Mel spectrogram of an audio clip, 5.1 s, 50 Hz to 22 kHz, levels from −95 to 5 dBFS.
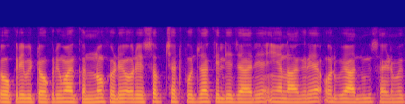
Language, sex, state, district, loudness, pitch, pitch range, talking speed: Rajasthani, male, Rajasthan, Nagaur, -18 LUFS, 135 Hz, 135-140 Hz, 320 wpm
